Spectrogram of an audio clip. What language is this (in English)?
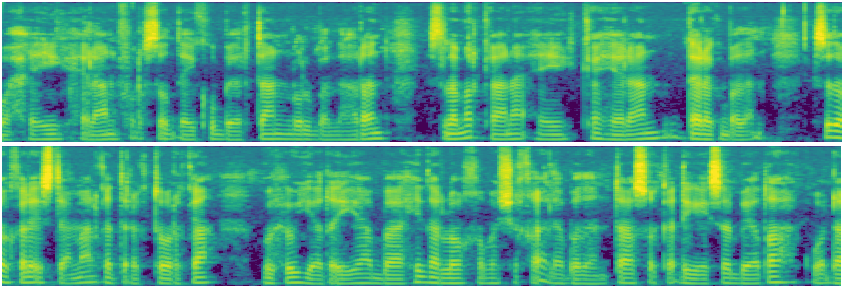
Somali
